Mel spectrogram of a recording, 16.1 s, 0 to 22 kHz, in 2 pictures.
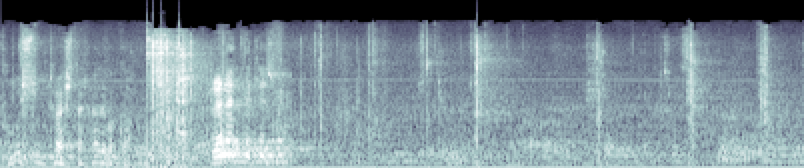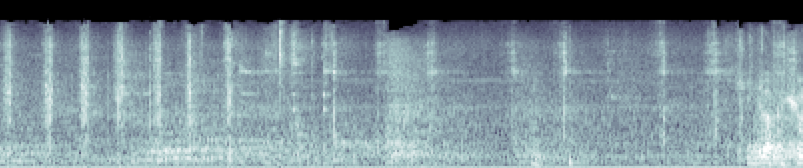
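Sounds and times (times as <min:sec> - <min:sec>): knife cutting hoof horn: 0:03.0 - 0:05.0, 0:05.8 - 0:07.0, 0:07.6 - 0:13.9, 0:14.5 - 0:16.0.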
